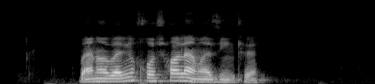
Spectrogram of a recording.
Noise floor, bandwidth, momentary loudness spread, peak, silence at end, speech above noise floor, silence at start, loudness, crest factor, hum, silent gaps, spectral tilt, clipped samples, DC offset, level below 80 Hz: -70 dBFS; 12 kHz; 12 LU; -4 dBFS; 1.1 s; 52 dB; 0.8 s; -19 LUFS; 18 dB; none; none; -7.5 dB/octave; under 0.1%; under 0.1%; -56 dBFS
